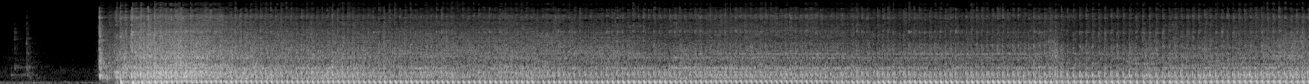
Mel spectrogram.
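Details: Wheel Horse garden tractor, the fourth of four to start. Quiet cranking, then the single-cylinder catches at once and settles into an even putter with no misses; a normal, healthy start and idle.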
